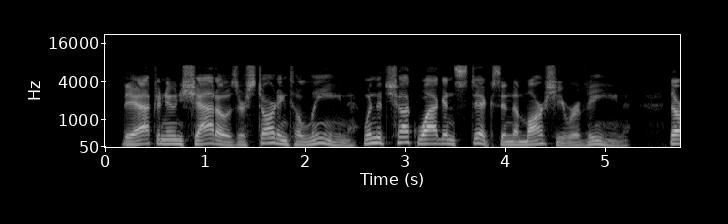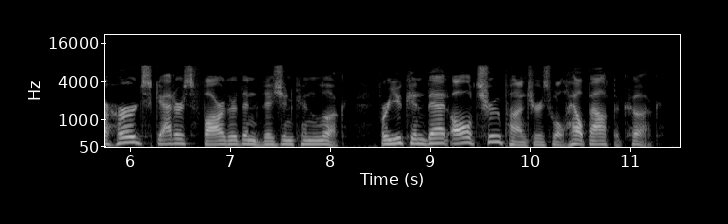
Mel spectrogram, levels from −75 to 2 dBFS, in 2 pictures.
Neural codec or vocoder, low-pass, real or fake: none; 7.2 kHz; real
